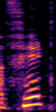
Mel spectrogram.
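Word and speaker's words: fate: या फिर ए के बाद एक लेटर छोड़कर के इ आए तो ए का उच्चारण ए की मात्रा के रूप में और लास्ट वाले का उच्चारण नहीं होगा।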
